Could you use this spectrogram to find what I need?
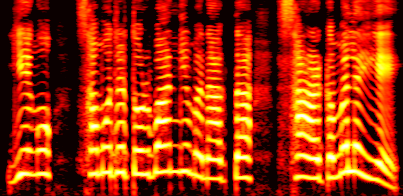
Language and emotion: Manipuri, surprised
